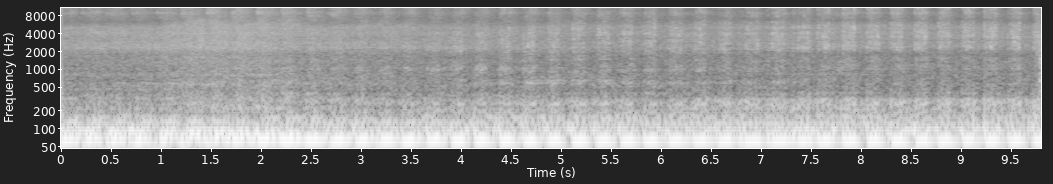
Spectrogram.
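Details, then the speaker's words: C6 Corvette Z06 with Akrapovic catback, cold start on chilly morning, flaps open: deep V8 idle with lumpy throb about four beats a second, car shaking while warming. "as you can see here i mean it's almost you get nauseous riding around in it because it's just vibrating around back and forth all the time so we'll give it another minute here so the idle can settle down"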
